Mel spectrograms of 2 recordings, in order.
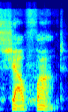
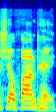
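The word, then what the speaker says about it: Chalfonte: that are mispronounced uh one is shalfunt i don't care who's hearing this it is not shelfante there is no accent mark on that street name this show font secondly i will contend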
